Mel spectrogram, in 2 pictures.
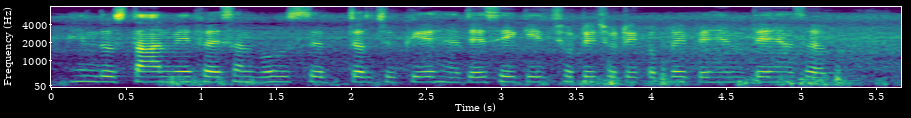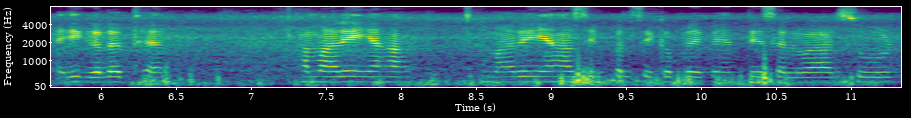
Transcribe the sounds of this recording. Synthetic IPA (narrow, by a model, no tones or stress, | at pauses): ɦɪ̃nd̪ust̪aːnmẽpʰɛːsənbəɦʊt̪set͡ʃɐlt͡ʃʊkeɦɛ̃d͡ʒɛːsekit͡ʃʰoːʈet͡ʃʰoːʈekɐpɽepɛɦɛnt̪eɦɛ̃sɐɾjiɣɐlət̪ɦɛ̃ː | ɦɐmaːɾejɐɦãhɐmaːɾejɐɦãsɪ̃mpəlsekɐpɽepɛɦɛ̃nt̪eɦɛ̃sɐlwaːɾsuːɽ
